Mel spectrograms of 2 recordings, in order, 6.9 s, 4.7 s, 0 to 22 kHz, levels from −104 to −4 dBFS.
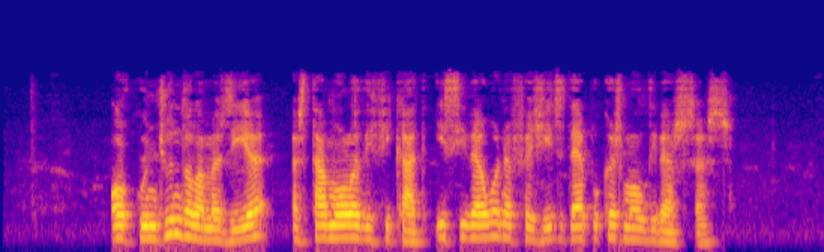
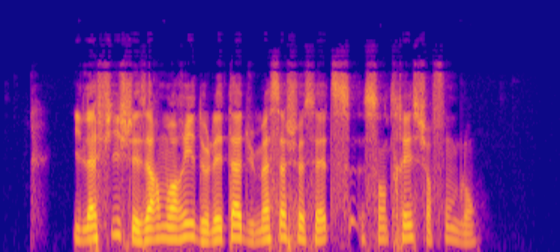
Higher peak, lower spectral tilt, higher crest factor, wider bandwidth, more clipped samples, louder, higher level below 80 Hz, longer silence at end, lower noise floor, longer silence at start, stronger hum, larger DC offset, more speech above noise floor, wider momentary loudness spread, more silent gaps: about the same, -2 dBFS vs 0 dBFS; first, -6 dB/octave vs -4.5 dB/octave; about the same, 18 dB vs 20 dB; second, 7.6 kHz vs 9.4 kHz; neither; about the same, -18 LUFS vs -19 LUFS; second, -64 dBFS vs -50 dBFS; about the same, 0.8 s vs 0.7 s; second, -68 dBFS vs -87 dBFS; first, 0.95 s vs 0.25 s; neither; neither; second, 50 dB vs 67 dB; about the same, 13 LU vs 14 LU; neither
